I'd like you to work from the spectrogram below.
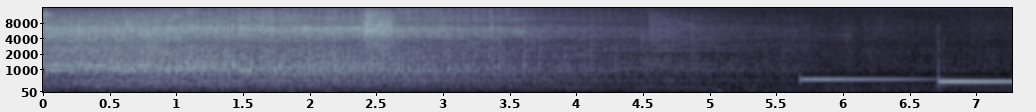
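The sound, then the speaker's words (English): A large fuel truck's engine idles at an airport in wet weather, a broad rumbling drone that slowly fades, then gives way to a steady, higher mechanical hum near the end. No one speaks. “That's the third fuel truck now.”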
